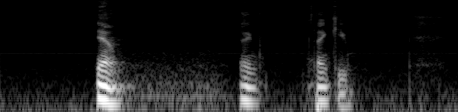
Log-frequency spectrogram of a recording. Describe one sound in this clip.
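A man speaks in short bursts through a microphone in a large room.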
